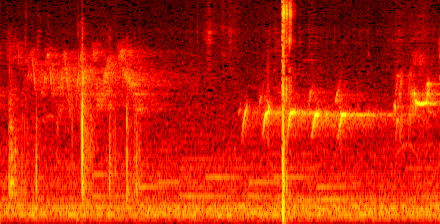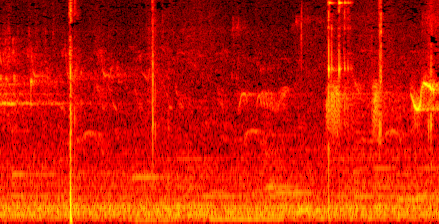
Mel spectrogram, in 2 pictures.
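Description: Small birds chirping in runs of quick, repeated notes, with a few sharp clicks and taps from a thin metal strip being handled and laid down.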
